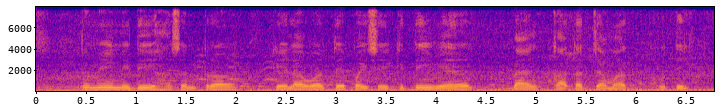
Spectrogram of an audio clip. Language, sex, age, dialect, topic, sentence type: Marathi, male, 18-24, Standard Marathi, banking, question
